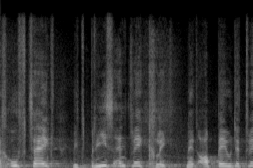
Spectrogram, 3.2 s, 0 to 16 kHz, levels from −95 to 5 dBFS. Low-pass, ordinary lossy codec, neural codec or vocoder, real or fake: 14.4 kHz; none; autoencoder, 48 kHz, 128 numbers a frame, DAC-VAE, trained on Japanese speech; fake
